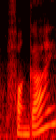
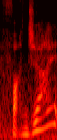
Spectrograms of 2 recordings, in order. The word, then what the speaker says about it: fungi: fungi by the way fungi can be pronounced in three different ways fungi fungi and funguses interesting little trivia to know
